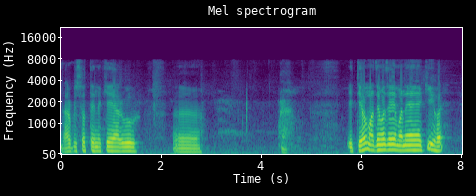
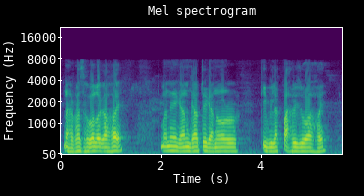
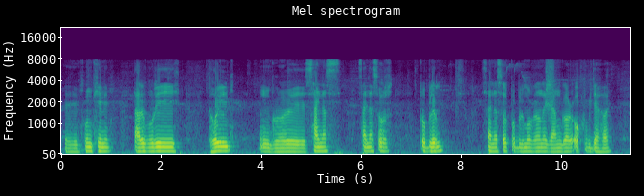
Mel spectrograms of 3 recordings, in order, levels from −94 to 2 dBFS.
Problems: background sounds at intervals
